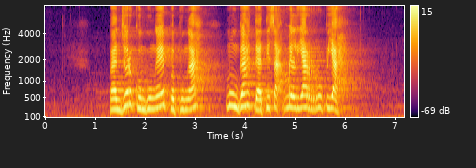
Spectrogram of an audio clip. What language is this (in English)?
Javanese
